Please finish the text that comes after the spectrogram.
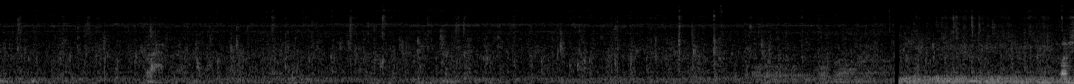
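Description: Rain falling outdoors in a natural setting, a steady, fairly quiet patter of drops that grows somewhat louder and fuller near the end.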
